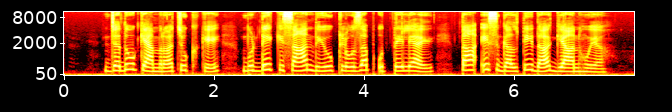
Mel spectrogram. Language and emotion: Punjabi, neutral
